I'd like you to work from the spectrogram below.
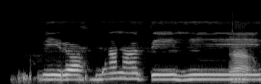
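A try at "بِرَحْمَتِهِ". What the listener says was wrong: Maknya kepanjangan.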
